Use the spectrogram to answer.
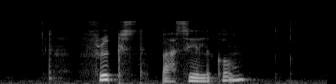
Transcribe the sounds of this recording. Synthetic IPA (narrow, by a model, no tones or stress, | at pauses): fɾʏkst̪b̥asɪlkʰɔm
